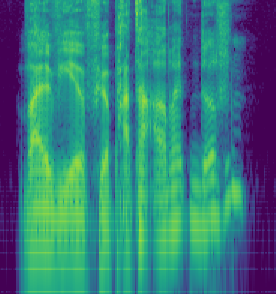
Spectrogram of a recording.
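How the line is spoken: Laughing. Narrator (German): Vizzani lachte

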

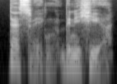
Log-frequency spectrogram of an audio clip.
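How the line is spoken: Strained voice. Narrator (German): sagte mit gepresster Stimme

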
